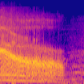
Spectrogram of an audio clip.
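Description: A voice imitates a cat growling at another cat, a single drawn-out, falling yowl-like growl, loud and close, lasting under a second.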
